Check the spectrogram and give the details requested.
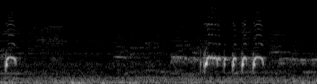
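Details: Zebra dove, local bird, calling to a rival. One short coo opens, then after a pause a fast burst of five bubbling coos follows, all over a low background rumble.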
